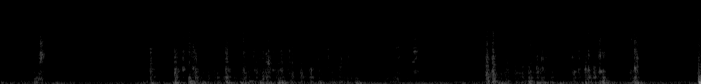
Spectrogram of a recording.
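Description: Faint, scattered clicks and taps of hands and a screwdriver working on the Amiga 1200's plastic case as it is screwed shut.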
